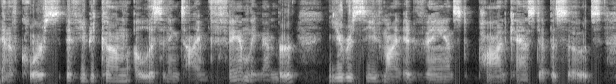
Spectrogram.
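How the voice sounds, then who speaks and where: Against noticeable background noise, a man with an American accent speaks at a very even loudness. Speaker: English teacher podcaster. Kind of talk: podcast lesson. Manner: slow; clear.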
